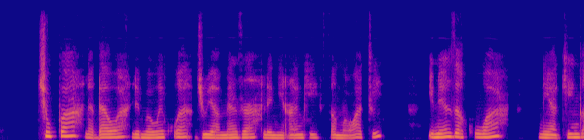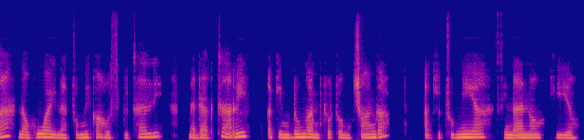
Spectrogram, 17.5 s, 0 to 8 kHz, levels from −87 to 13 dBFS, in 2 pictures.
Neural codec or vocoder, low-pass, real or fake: codec, 16 kHz, 1 kbps, FunCodec, trained on LibriTTS, 50 frames a second; 7.2 kHz; fake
